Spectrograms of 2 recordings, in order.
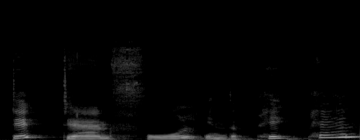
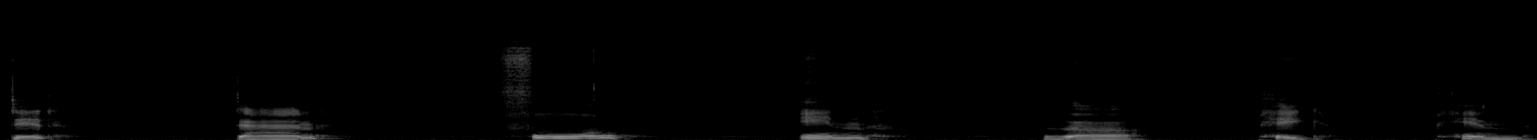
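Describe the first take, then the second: First: It is said at normal speed. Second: It is said slowly.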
